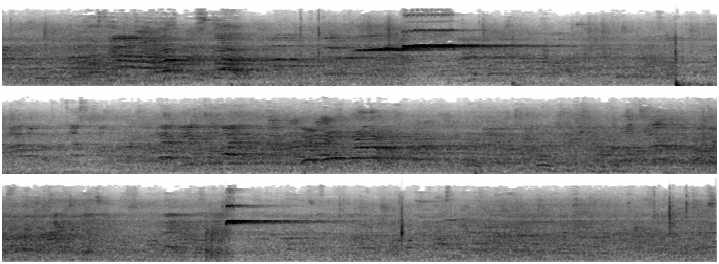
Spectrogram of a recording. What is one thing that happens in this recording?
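Children and adults chatter and call out in a large echoing hall.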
